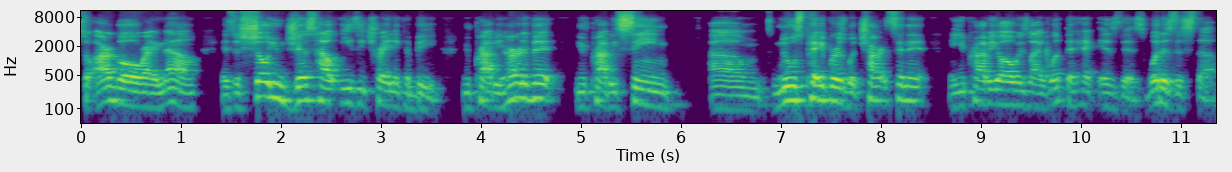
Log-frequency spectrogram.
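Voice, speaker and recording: Lively intonation marks a man's medium-pitched voice. His tone is animated. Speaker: day trading coach. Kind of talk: sales pitch. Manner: fast.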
